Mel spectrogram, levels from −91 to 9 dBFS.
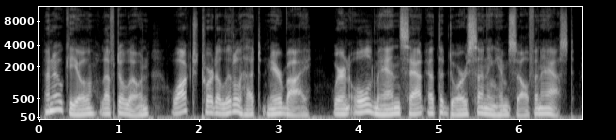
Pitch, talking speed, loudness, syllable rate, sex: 120 Hz, 195 wpm, -16 LUFS, 5.5 syllables/s, male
